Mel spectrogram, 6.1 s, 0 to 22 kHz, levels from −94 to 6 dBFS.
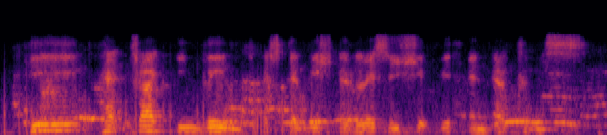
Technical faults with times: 0.00-6.07 AMR wideband (HD Voice) codec
0.04-3.45 train of clicks

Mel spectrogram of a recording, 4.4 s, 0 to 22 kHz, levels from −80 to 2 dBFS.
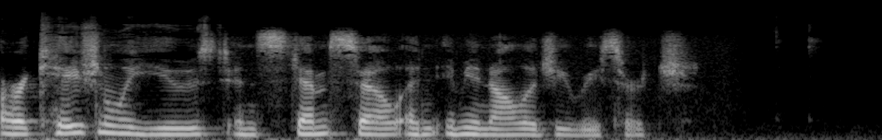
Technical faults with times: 0.96-3.80 digital radio blending to analogue

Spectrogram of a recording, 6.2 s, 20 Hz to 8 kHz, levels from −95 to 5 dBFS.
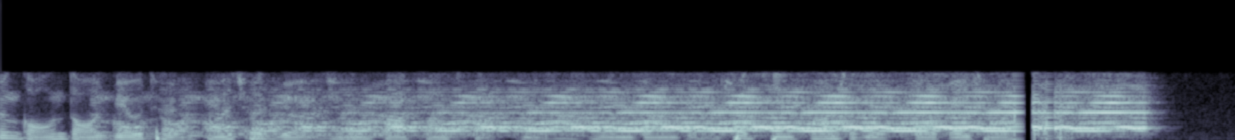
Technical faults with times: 0.45-5.94 feedback echo between two devices
5.07-5.31 packet loss with pitch repetition

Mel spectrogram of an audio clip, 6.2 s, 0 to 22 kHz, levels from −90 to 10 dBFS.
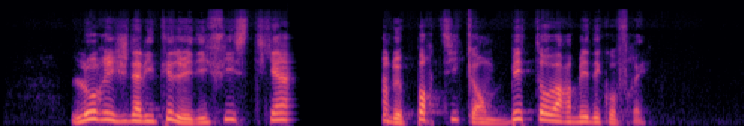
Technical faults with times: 2.37-3.19 long network dropout

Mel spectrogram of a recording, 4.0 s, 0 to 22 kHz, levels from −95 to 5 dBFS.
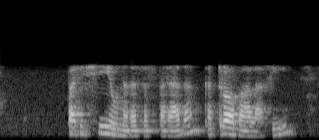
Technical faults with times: none

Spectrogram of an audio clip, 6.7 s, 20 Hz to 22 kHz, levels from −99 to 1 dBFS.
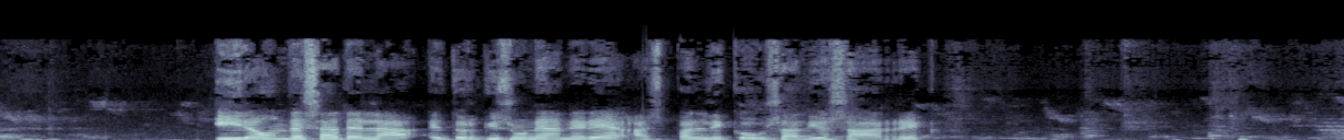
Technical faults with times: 1.33-1.37 DAB burbling
6.06-6.50 DAB burbling

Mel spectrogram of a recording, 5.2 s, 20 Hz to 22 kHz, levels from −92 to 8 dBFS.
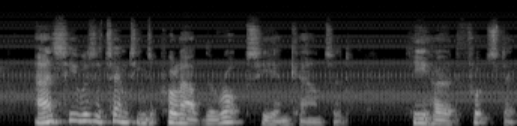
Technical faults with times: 0.00-5.17 timecode bleed

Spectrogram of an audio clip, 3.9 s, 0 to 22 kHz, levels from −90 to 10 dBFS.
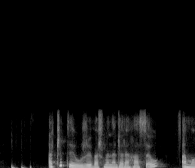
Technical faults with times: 0.62-0.68 lost AMR speech frames

